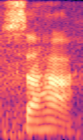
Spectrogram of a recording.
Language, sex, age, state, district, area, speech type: Marathi, male, 45-60, Maharashtra, Akola, urban, read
